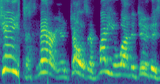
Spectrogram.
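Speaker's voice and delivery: high-pitched American stage outburst; put-on stage American accent. Actress on stage startling her new co-star, American accent. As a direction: exclaim it in character with an American accent. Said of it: "hello to her in this very British accent".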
